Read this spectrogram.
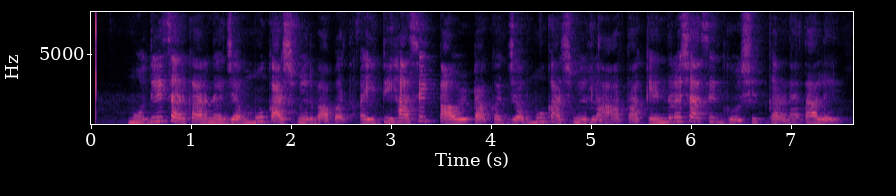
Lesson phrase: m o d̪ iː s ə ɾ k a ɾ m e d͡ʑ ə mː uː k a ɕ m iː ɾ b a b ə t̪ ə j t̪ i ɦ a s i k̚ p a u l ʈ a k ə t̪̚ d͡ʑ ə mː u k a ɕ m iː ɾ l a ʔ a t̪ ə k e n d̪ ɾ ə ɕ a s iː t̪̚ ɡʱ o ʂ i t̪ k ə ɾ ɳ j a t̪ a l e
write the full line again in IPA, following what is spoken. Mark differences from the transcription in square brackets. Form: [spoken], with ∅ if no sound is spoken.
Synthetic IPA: m o d̪ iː s ə ɾ k a ɾ [n] e d͡ʑ ə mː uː k a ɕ m iː ɾ b a b ə t̪ ə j t̪ i ɦ a s i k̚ p a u l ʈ a k ə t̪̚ d͡ʑ ə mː u k a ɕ m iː ɾ l a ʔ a t̪ [a] k e n d̪ ɾ ə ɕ a s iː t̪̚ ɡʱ o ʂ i t̪ k ə ɾ ɳ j a t̪ a l e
